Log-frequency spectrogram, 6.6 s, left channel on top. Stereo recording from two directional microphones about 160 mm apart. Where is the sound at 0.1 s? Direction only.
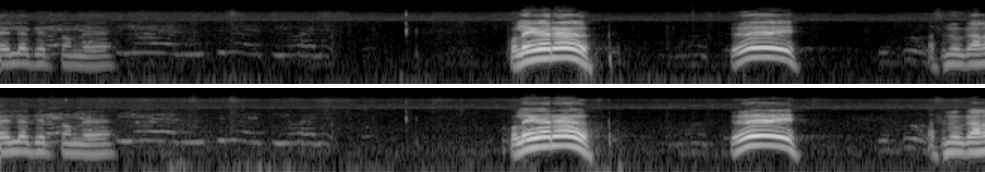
10° left (ahead or behind).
